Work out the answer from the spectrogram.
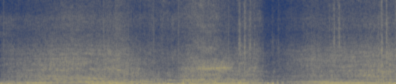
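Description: Nissan Pulsar's engine revving hard through a handbrake drift, the revs dropping about two seconds in and climbing back, over a rush of tyre noise.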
